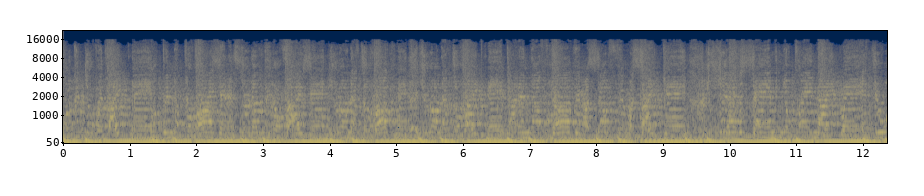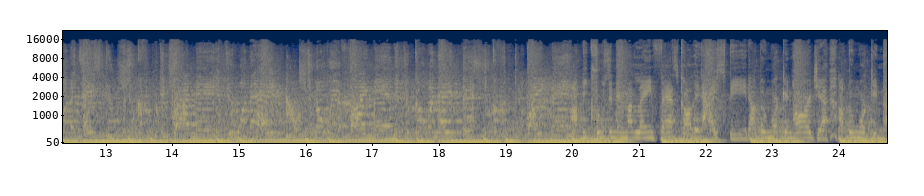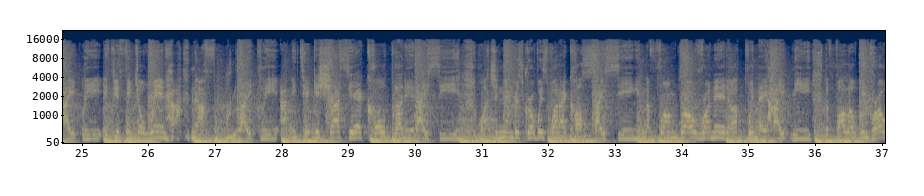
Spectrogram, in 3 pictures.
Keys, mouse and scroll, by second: 3.9 ctrl+j, 5.8 double click, 9.8 ctrl+a, 10.9-12.2 typing, 13.4-18.6 typing, 20.4 BackSpace, 27.6 ctrl+-, 28.0 ctrl+-, 28.3 ctrl+-, 28.6 ctrl+-, 29.2 ctrl+=, 29.5 ctrl+-.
